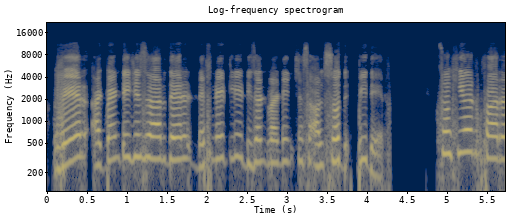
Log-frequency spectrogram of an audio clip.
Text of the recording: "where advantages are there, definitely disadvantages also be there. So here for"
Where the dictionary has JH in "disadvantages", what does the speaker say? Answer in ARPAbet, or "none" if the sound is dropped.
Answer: CH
